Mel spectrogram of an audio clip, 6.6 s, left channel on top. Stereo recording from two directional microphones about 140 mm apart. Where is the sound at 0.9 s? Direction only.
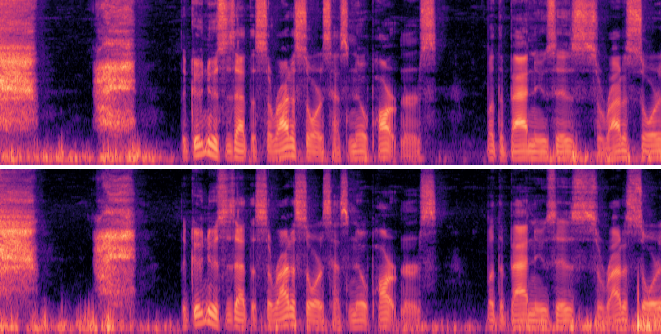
40° left (ahead or behind).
